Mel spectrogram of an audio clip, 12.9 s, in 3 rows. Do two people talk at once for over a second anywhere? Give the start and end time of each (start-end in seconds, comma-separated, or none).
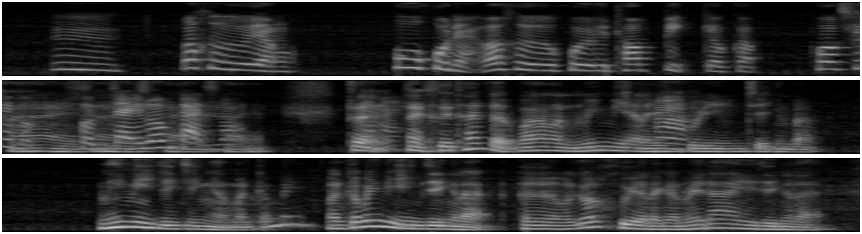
4.2-5.4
